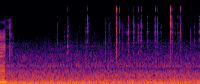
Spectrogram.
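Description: Steady low rumble of a car's cabin, with faint scattered clicks in the middle as a small die-cast metal model car is turned over in the hand.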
